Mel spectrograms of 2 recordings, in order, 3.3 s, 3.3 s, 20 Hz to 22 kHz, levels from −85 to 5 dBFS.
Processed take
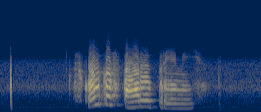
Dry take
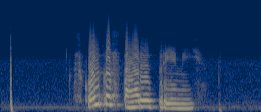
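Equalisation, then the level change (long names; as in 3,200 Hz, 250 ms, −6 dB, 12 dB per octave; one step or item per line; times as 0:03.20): high-pass with resonance 910 Hz, resonance Q 4.7
low-pass with resonance 1,900 Hz, resonance Q 2
0.0 dB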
